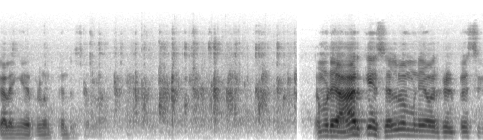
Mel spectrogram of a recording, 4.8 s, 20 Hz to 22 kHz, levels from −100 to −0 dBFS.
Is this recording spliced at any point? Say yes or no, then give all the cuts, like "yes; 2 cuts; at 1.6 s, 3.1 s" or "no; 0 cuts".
yes; 1 cut; at 3.0 s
